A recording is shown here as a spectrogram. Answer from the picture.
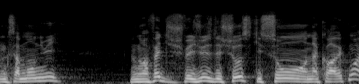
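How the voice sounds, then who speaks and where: Speaking fairly quickly in a normal speaking voice, a man shows ordinary pitch variation. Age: 30s. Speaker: strength training coach. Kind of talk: casual chat.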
